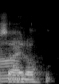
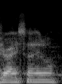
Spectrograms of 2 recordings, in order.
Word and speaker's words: Draisaitl: Is it Leon? – Dreisaitl. – Yeah. There we go. – Leon right. Dreisaitl.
